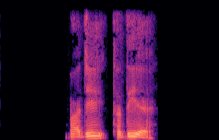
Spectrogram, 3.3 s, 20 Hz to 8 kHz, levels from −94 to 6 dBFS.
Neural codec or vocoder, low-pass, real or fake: none; 7.2 kHz; real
